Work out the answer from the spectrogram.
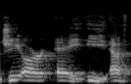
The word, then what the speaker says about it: Graeff: Is that Graeff? I guess. Yep. That's how you pronounce his name.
